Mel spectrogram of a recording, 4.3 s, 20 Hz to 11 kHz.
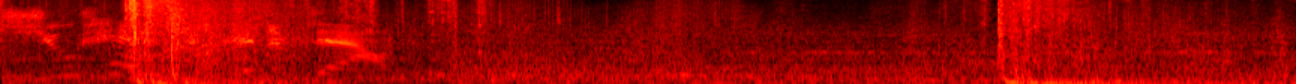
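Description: Two loud gunshot bursts from Alan Wake 2 crack out close by, one at the start and one near the end, with rumbling reverberation and other game sound filling the gap between them.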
